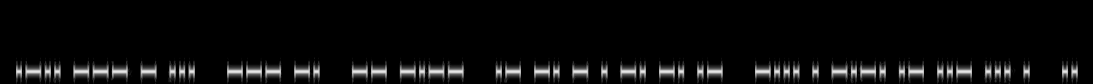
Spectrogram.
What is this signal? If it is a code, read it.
Morse code, heard as a keyed tone, about 25 wpm, 600 Hz. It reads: LOTS ON MY ANTENNA BECAUSE I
